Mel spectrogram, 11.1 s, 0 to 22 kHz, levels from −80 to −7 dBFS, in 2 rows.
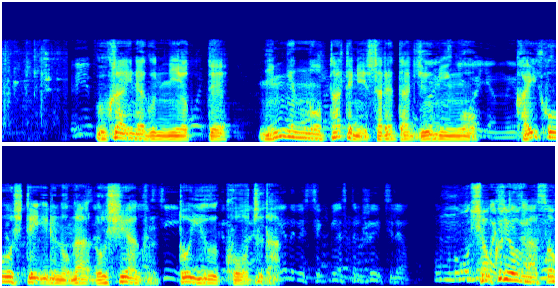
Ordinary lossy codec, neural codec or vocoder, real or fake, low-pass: none; vocoder, 24 kHz, 100 mel bands, Vocos; fake; 7.2 kHz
